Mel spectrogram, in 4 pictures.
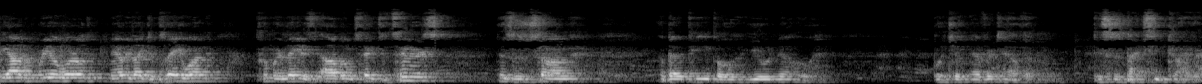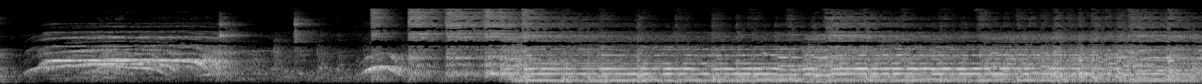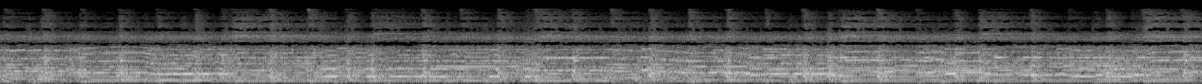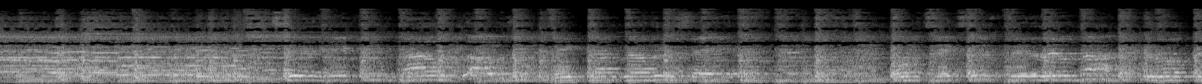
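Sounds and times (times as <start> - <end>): live rock band playing: 16.0 - 48.0.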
